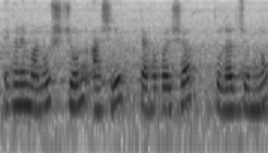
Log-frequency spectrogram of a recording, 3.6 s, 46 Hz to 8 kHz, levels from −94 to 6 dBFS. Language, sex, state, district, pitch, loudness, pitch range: Bengali, female, West Bengal, Malda, 225 Hz, -15 LUFS, 210-255 Hz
